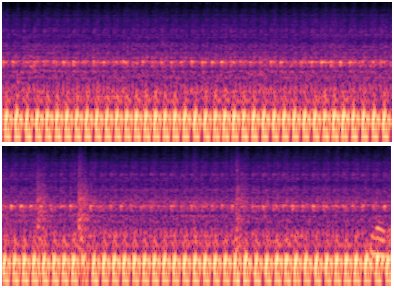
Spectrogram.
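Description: Motorcycle engine running steadily at low speed, a rapid, even low thump, with a few faint clicks around the middle.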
